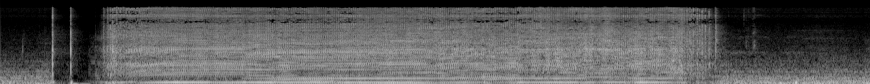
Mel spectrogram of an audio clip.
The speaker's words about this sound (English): Going to line my knife up right against the fork and I'm going to turn it on and I'm just going to let the machine take it down. I'm going to apply minimal pressure, not much at all.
